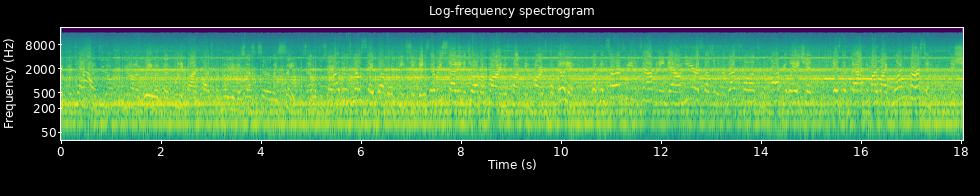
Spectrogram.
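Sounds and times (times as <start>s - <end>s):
loud machine drone: 0.0s - 18.0s
woman talking: 4.6s - 18.0s.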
